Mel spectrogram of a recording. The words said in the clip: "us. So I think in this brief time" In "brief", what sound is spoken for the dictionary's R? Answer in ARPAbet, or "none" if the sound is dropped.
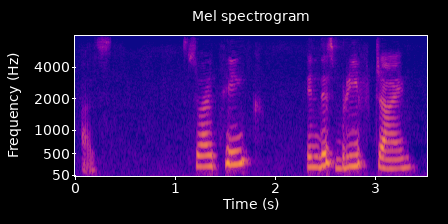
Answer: R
